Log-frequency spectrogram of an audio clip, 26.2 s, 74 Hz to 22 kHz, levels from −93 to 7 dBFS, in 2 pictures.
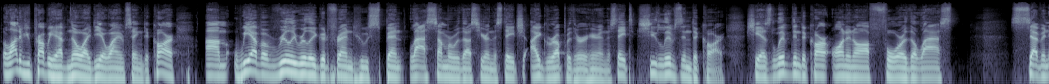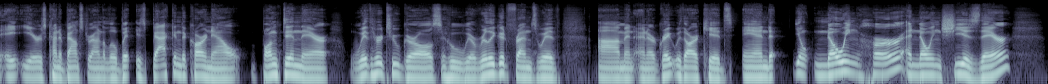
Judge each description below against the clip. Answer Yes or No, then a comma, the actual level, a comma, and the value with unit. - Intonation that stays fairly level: No, average, 3.4 semitones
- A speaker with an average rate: No, fast, 230 wpm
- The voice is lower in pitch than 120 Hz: No, low, 125 Hz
